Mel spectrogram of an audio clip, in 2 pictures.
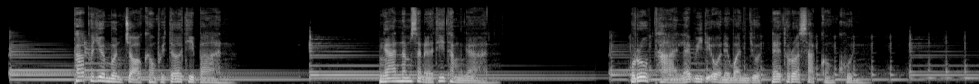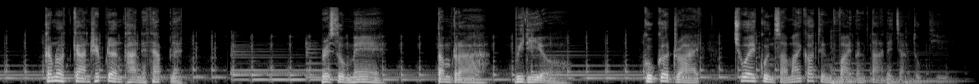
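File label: Thai, male, explainer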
